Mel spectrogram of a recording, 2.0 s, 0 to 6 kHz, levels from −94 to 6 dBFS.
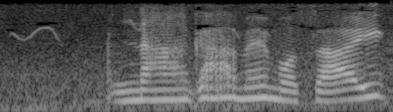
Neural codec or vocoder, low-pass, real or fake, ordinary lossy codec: none; 5.4 kHz; real; none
